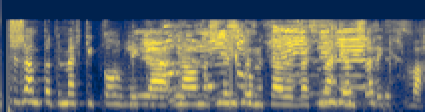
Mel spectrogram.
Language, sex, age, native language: Icelandic, female, 18-19, Icelandic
